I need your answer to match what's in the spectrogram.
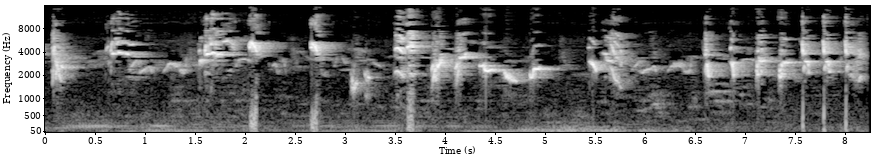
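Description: An Oriental magpie-robin pours out a varied, rich whistled song with sharp clicking notes. It ends in a rapid run of repeated high notes.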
